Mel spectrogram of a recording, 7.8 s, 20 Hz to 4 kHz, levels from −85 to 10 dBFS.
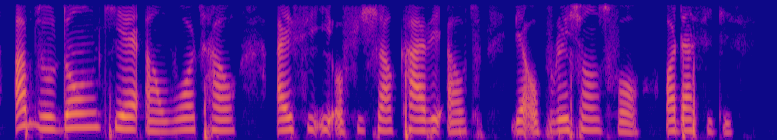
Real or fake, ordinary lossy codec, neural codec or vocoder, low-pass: real; none; none; 3.6 kHz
